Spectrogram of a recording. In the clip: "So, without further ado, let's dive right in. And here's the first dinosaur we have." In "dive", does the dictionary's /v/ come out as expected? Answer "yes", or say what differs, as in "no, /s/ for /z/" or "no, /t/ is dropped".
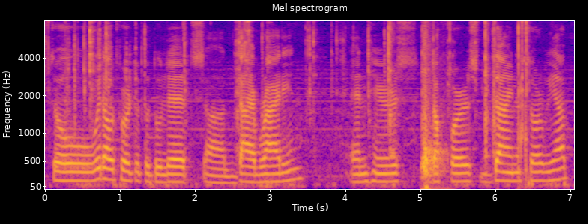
no, /b/ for /v/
